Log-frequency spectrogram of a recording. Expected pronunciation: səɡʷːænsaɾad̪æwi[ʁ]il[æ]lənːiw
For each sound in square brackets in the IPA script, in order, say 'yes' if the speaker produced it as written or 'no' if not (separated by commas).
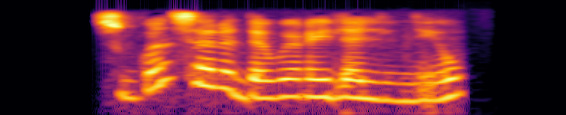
yes, yes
